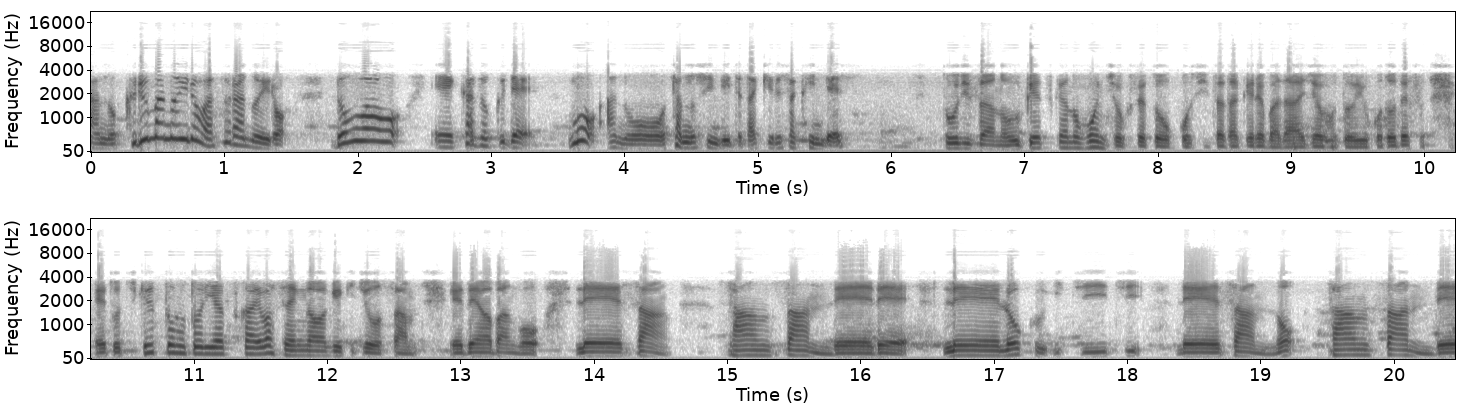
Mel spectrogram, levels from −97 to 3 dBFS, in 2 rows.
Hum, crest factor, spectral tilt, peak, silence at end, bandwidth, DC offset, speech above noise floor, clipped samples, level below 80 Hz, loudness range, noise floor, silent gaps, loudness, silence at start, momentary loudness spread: none; 14 dB; -6 dB/octave; -14 dBFS; 0 s; 9 kHz; under 0.1%; 23 dB; under 0.1%; -62 dBFS; 2 LU; -51 dBFS; none; -28 LUFS; 0 s; 7 LU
